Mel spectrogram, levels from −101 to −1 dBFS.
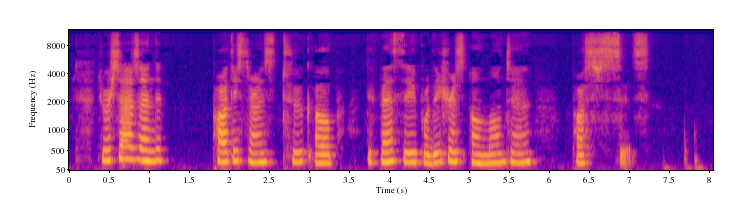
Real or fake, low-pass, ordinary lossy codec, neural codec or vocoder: real; 10.8 kHz; AAC, 48 kbps; none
